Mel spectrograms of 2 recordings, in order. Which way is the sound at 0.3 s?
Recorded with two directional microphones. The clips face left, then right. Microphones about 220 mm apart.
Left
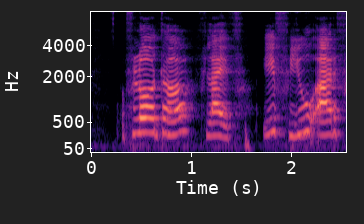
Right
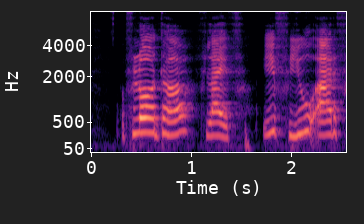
40° right (ahead or behind).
